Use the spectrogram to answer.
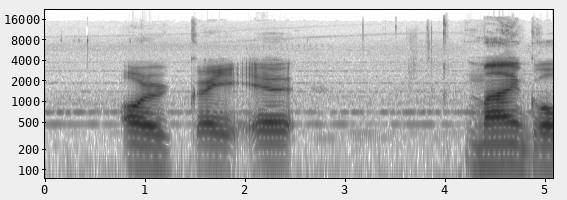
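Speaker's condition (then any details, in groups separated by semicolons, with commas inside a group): Cerebral palsy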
